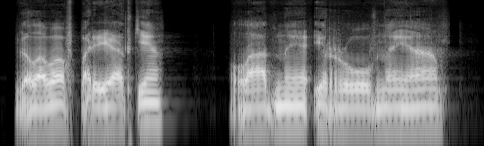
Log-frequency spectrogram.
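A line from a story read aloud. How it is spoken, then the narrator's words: Muttering. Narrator (Russian): бормотал Дэг Доутри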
